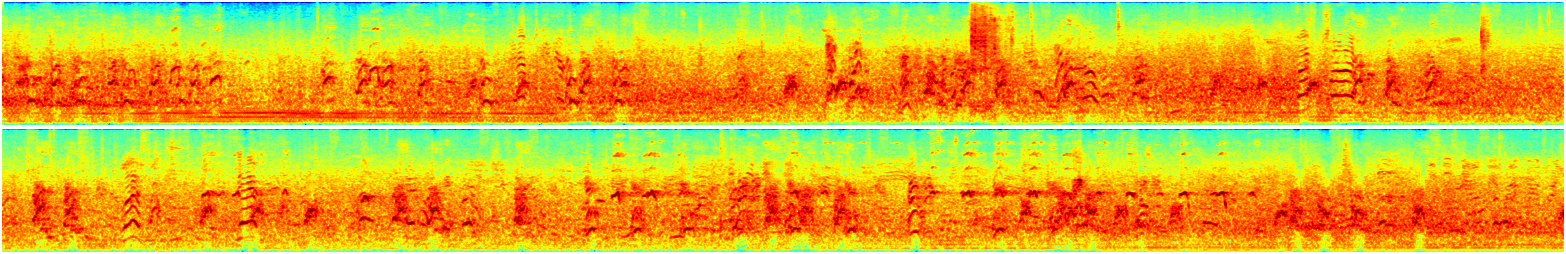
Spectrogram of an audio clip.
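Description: Dogs barking over and over in short, frequent barks, with people talking in the background.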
